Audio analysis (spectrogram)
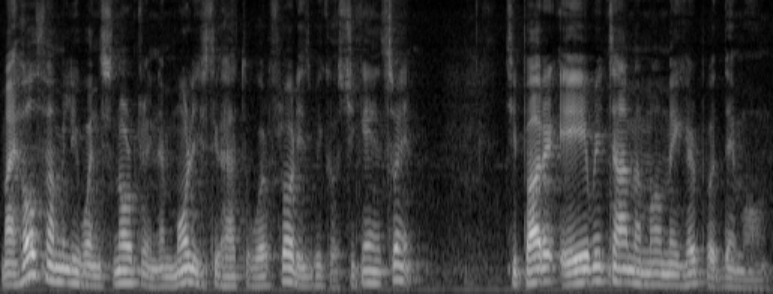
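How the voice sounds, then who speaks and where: A man's voice: on the low side, lively intonation, a little fast, a little mellow, natural voice. A man voicing a shy, nervous young lizard schoolboy in a children's storybook, speaking earnestly. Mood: earnest, defensive. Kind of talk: children's storybook read-aloud.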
